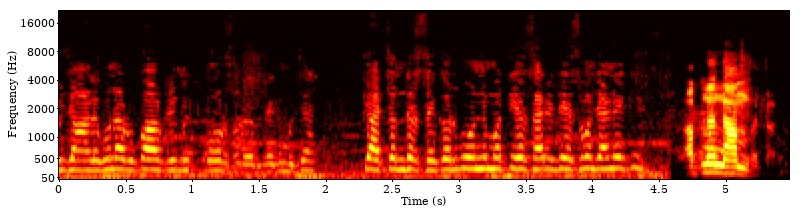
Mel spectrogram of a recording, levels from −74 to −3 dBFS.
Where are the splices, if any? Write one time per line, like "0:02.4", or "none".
0:04.5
